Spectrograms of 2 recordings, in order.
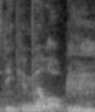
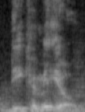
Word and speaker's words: DiCamillo: California you always pronounced in Italian you pronounce the L so it's DiCamillo but if you're in California you see D cameo so that's why so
